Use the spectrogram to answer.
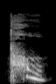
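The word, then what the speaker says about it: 痛: Tong, tong, tong. Alors, prononciation. Prononciation, on a un T, expiré, très très important, expirez-le, sinon ça va être confondu avec un D.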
